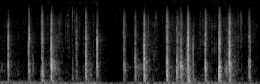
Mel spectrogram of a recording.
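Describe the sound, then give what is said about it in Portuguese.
Hooves of horses ridden by a bride and groom crossing the Serra do Rola Moça clip-clop at a steady walking pace, a quick run of sharp knocks with a brief pause partway through, then the rhythm resumes. No voices, just the clattering steps. “E atravessaram a serra, o noivo com a noiva dele, cada qual no seu cavalo.”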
